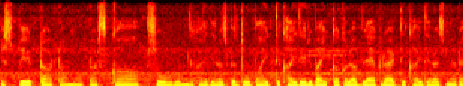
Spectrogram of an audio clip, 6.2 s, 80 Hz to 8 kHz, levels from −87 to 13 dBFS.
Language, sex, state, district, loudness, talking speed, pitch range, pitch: Hindi, female, Bihar, Saran, -15 LUFS, 260 wpm, 230-240 Hz, 235 Hz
